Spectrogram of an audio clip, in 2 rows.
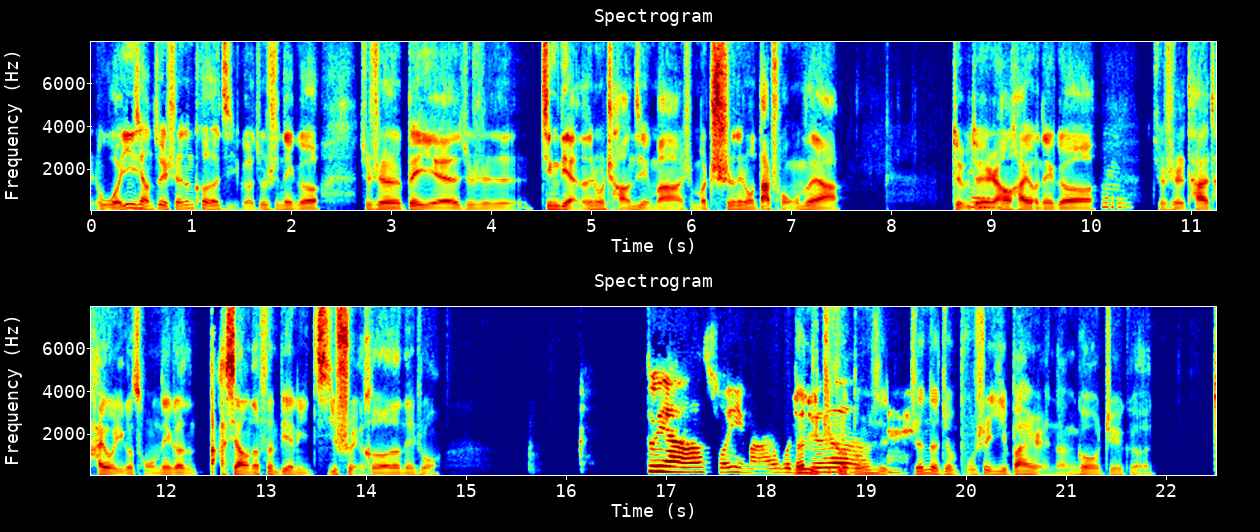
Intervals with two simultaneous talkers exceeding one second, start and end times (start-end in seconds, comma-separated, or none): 18.2-19.5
